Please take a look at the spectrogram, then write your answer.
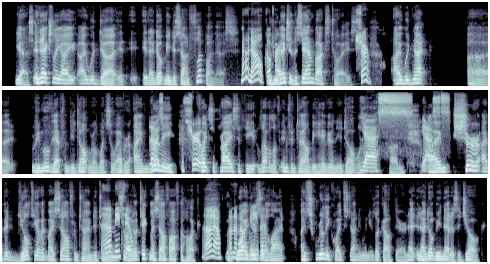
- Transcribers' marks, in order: drawn out: "Yes"
- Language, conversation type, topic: English, unstructured, How can I cope when my beliefs are challenged?
- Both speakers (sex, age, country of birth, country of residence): female, 35-39, United States, United States; male, 75-79, United States, United States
